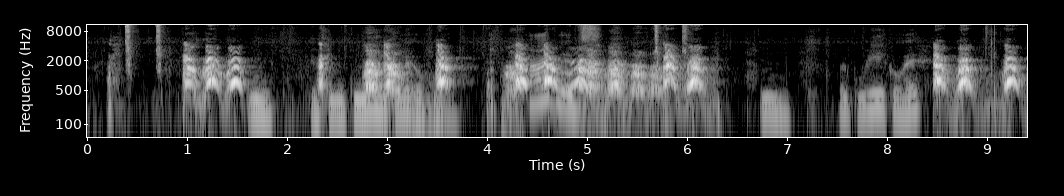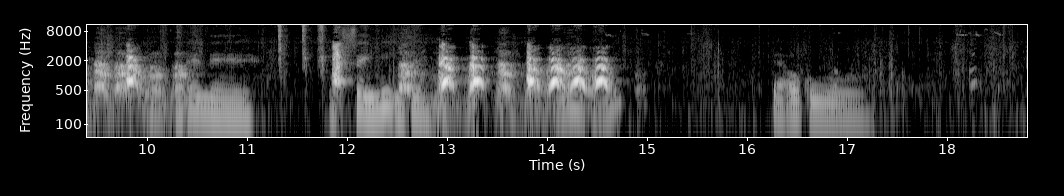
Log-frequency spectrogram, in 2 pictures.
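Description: A dog and a puppy play-fighting, with barks, yips and growls coming in several bouts separated by short pauses.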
